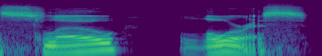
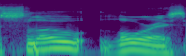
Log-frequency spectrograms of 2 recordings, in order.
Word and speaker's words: slow loris: least intelligent mammal is the slow loris, which I think is how you pronounce it.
